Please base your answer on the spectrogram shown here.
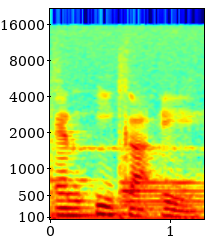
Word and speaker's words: Nike: Contohnya, kita tahu merek Nike itu tulisannya hurufnya kan N-I-K-E, tapi dibaca Nike ya, dengan logonya yang swoosh itu.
